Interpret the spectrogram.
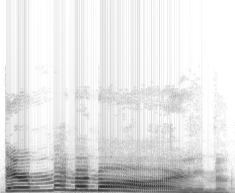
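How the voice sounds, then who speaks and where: A woman voicing a greedy, bratty young male dinosaur in a children's storybook, possessive and given to yelling and wailing. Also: very high-pitched, huge pitch swings, drawn-out words, creaky, muffled recording, voice pushed up, exaggerated voice.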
